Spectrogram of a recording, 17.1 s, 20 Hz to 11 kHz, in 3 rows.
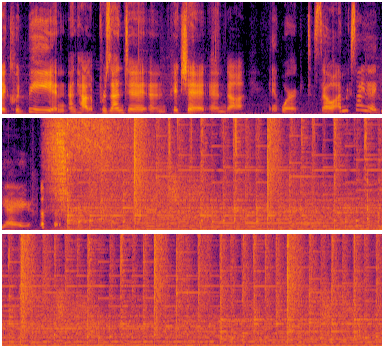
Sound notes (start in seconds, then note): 6.2 Georgia chuckles; 7.9 upbeat music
